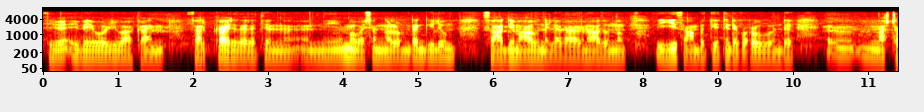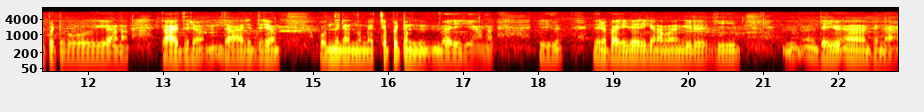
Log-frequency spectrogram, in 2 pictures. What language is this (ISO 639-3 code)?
mal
